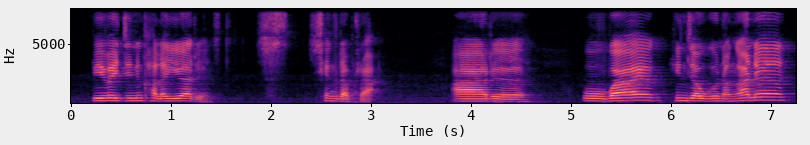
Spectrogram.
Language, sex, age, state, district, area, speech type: Bodo, female, 60+, Assam, Kokrajhar, rural, spontaneous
